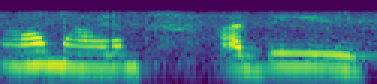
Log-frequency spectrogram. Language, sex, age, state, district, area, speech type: Telugu, female, 30-45, Telangana, Ranga Reddy, rural, conversation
